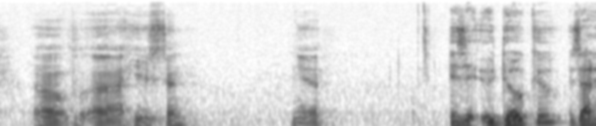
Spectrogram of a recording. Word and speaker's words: Udoka: Is it Udoka? Is that how you say his name? Yeah, Udoka.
